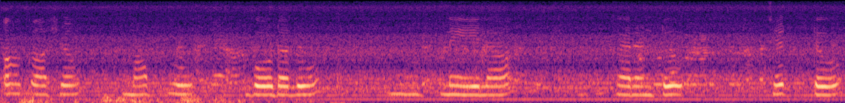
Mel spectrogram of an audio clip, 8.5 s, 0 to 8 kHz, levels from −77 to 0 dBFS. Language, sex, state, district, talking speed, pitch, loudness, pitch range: Telugu, female, Andhra Pradesh, Anantapur, 50 wpm, 250 Hz, -15 LUFS, 245-260 Hz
